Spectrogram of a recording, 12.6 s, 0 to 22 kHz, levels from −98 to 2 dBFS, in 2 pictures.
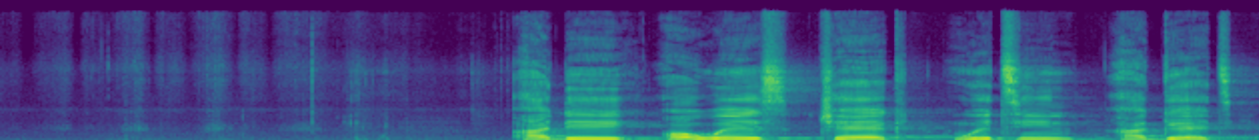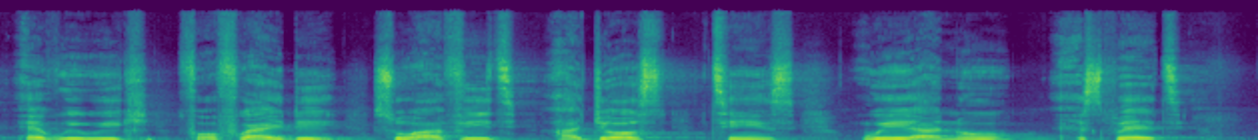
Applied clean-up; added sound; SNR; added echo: none; none; none; none.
